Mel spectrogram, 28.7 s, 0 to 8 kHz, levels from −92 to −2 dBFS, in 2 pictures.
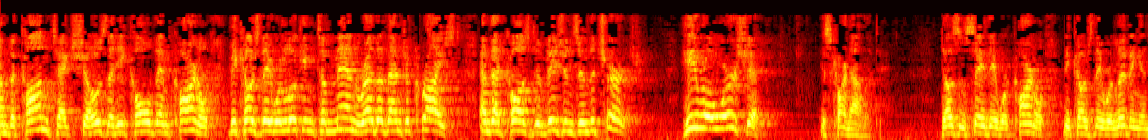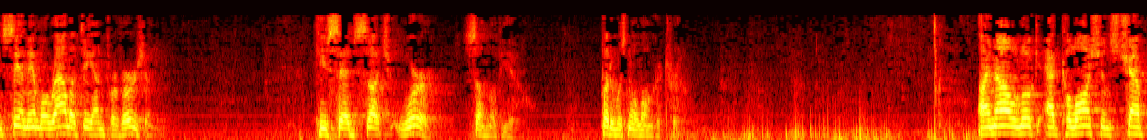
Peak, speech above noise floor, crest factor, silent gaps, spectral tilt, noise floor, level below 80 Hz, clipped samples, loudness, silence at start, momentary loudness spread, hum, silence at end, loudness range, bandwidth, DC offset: -4 dBFS; 35 dB; 18 dB; none; -10.5 dB/octave; -55 dBFS; -50 dBFS; under 0.1%; -21 LUFS; 0 s; 22 LU; none; 0 s; 11 LU; 5.8 kHz; under 0.1%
